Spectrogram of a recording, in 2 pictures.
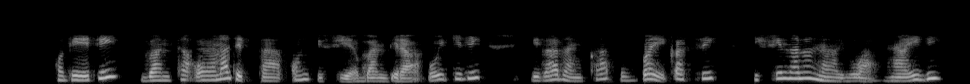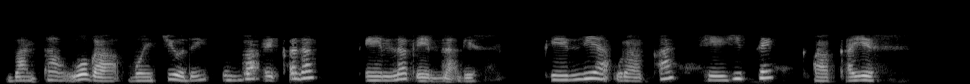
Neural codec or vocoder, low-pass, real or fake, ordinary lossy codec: codec, 24 kHz, 1 kbps, SNAC; 7.2 kHz; fake; AAC, 16 kbps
